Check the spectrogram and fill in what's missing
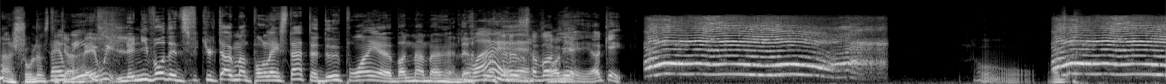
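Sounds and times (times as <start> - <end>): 
speech: 0.0 - 6.8, 9.8 - 10.9
infant wailing: 6.4 - 8.9, 10.5 - 11.6
infant whimpering breath: 6.4 - 8.9, 9.8 - 11.6.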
